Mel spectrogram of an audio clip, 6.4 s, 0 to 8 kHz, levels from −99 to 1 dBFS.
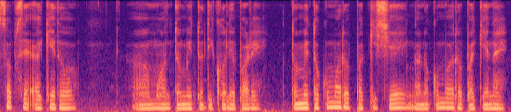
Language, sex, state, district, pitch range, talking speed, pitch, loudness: Nagamese, male, Nagaland, Kohima, 105-120 Hz, 170 wpm, 110 Hz, -18 LUFS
